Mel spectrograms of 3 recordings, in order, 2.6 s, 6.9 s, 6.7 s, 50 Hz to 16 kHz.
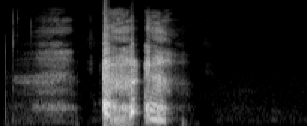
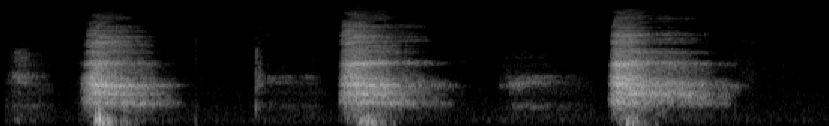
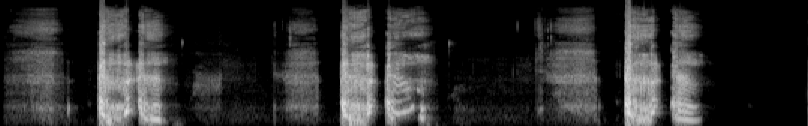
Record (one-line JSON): {"cough_length": "2.6 s", "cough_amplitude": 32768, "cough_signal_mean_std_ratio": 0.32, "exhalation_length": "6.9 s", "exhalation_amplitude": 10658, "exhalation_signal_mean_std_ratio": 0.41, "three_cough_length": "6.7 s", "three_cough_amplitude": 32768, "three_cough_signal_mean_std_ratio": 0.36, "survey_phase": "beta (2021-08-13 to 2022-03-07)", "age": "45-64", "gender": "Female", "wearing_mask": "No", "symptom_none": true, "symptom_onset": "12 days", "smoker_status": "Ex-smoker", "respiratory_condition_asthma": false, "respiratory_condition_other": false, "recruitment_source": "REACT", "submission_delay": "6 days", "covid_test_result": "Negative", "covid_test_method": "RT-qPCR", "influenza_a_test_result": "Negative", "influenza_b_test_result": "Negative"}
